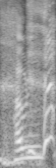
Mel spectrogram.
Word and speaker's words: Joden: other because you played Joden, however the fuck you Joden. pronounce it. I like the Spanish pronunciation Houghton. Hoden? I was about to say that. Let's go with Hoden.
